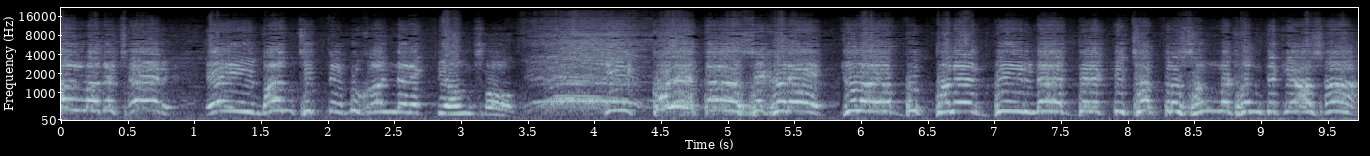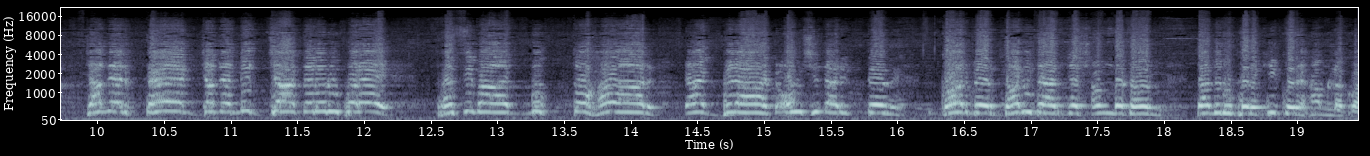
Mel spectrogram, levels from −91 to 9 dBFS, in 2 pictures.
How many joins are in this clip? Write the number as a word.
two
